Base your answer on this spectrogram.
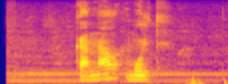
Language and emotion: Russian, neutral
